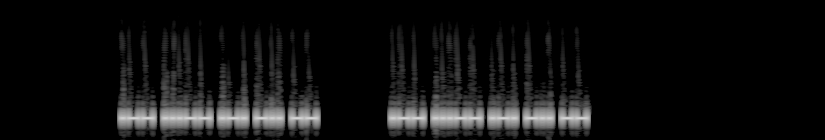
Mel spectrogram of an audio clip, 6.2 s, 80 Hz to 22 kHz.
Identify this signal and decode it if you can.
Morse code, heard as a keyed tone, about 44 wpm, 700 Hz. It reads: W3RDM W3RDM
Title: USA Call Signs - 5 Characters - Repeated 2x - 45wpm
